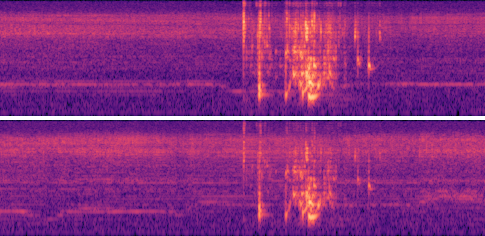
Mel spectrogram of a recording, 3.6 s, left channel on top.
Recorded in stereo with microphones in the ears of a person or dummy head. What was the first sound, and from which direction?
A splash, 50° left (ahead or behind).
